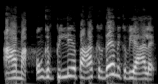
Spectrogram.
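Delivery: loud, indignant retort; sudden irritated outburst; angry. Acted. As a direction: snap back at the in-law. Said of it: "இவ்வளவு கோவப்படுறீங்க".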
